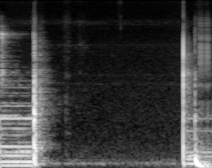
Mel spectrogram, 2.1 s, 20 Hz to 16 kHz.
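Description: Music played from a phone through a TDA7388 amplifier board and loudspeaker under test. It cuts off abruptly about half a second in and comes back just before the end.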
